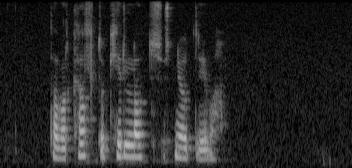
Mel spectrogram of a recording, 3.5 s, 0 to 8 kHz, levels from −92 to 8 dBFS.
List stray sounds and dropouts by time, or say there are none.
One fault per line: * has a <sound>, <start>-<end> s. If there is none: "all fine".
all fine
